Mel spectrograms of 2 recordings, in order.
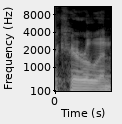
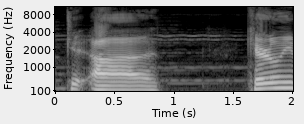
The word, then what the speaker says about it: Caroline: God, I called her Carolyn for like half the game until they said it out loud at some point. I was like, oh.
